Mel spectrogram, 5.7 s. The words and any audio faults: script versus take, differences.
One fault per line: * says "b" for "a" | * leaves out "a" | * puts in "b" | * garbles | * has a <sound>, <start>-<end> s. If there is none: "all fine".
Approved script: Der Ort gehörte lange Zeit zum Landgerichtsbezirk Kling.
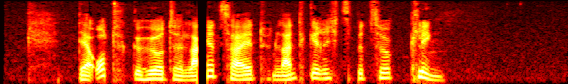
* has a dropout, 2.0-2.1 s
* leaves out "zum"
